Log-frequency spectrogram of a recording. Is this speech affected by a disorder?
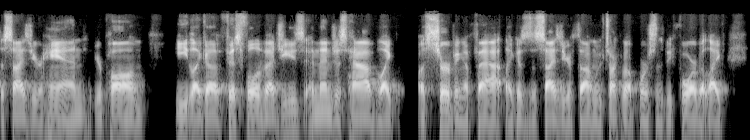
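No.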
